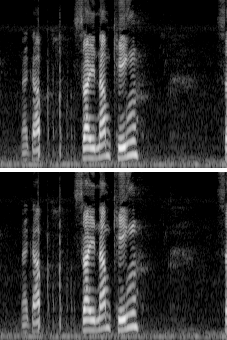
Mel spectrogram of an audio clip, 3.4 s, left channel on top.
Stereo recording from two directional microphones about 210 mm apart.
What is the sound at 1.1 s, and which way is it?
Chime, centre (ahead or behind).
